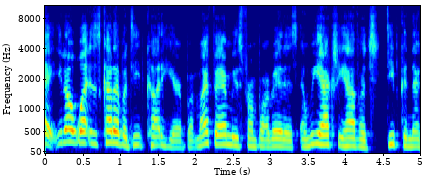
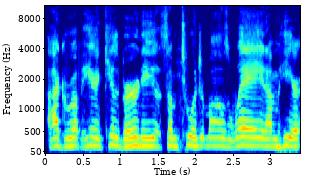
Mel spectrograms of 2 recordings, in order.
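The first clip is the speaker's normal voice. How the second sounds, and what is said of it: Respectful put-on Scottish accent. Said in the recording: “your impression. ... I just like how you do it. ... You're not groundskeeper willying it, so it's good. You're, you're being very respectful.”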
